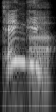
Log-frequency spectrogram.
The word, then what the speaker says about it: TANGK: From the British punk band Idols, we have their new album T-A-N-G-K. Tank? I'm not sure how it's pronounced. – Tank!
